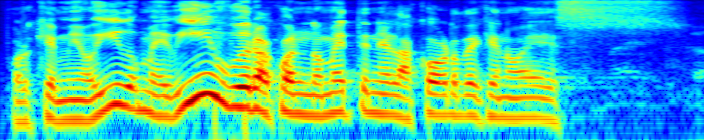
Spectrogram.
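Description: A man in his forties preaching a sermon as pastor in a church, dramatic, going from loud outbursts to hushed whispers. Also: on the high side, animated, moderate pace. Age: 40s.

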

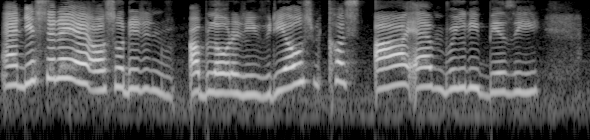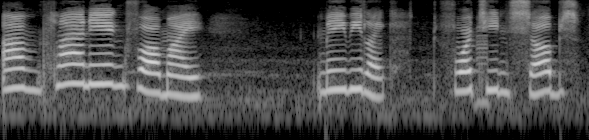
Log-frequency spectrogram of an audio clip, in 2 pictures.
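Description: A woman giving casual gameplay commentary, chatty and apologetic, breaking into excited shouts. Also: high-pitched, slow pace. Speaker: gaming channel host.

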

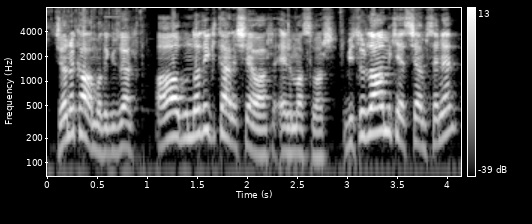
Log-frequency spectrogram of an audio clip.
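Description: A young man giving chatty, excitable live commentary over his own gameplay as a gaming YouTuber, talking to viewers and opponents. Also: high voice, racing. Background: keyboard and mouse clicks.

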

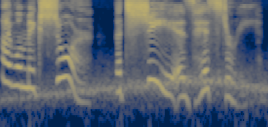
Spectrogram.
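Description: A woman's voice: high-pitched, very animated, takes it slowly, noisy background, full character voice. A woman playing a haughty, menacing android scientist in a video game, condescending and cold.

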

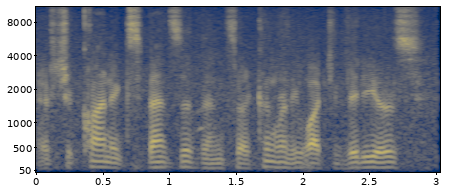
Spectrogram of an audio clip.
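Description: Out walking past a beach and dirt roads, a man vlogs his travels on a handheld camera, shooting first-person. His deep voice comes out brisk with a little hiss or hum behind it, and he talks casually, meandering and self-correcting in an easy manner.

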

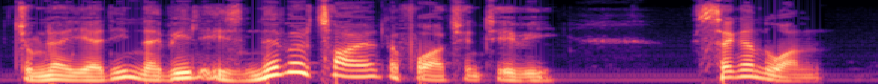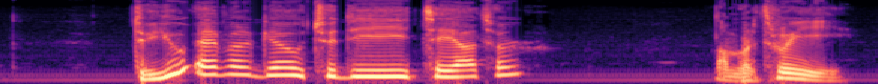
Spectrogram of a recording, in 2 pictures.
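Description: A man's voice: fairly high pitch, wildly swooping pitch, moderate pace, long pauses, a little mellow, dry recording. A man, teaching English by reading out the answers of a test and explaining points in Darija. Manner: reads answers aloud, switches to Darija to explain. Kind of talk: test correction lesson.

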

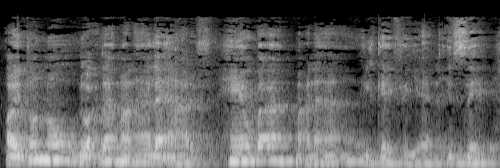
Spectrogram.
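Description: An Egyptian man teaching an English lesson in a mellow, warm voice. He explains patiently, saying each word slowly and repeating it, then checks that everyone follows. The recording is roomy, with a long echo trailing his voice. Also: mid-range voice, lively intonation. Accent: Egyptian Arabic. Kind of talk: classroom-style lesson explanation. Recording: echoey room with long reverb.

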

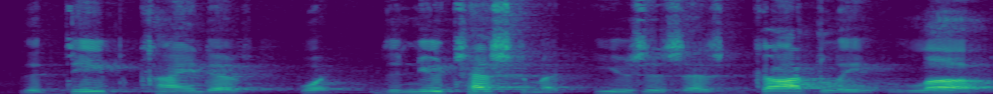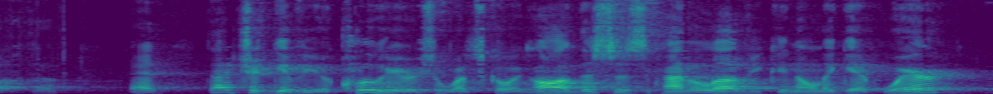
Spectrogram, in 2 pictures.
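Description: A man preaching a sermon as pastor, teaching and explaining words, slowing down to stress scripture. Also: medium pitch, reverberant, big-room sound. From United States. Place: church sanctuary.

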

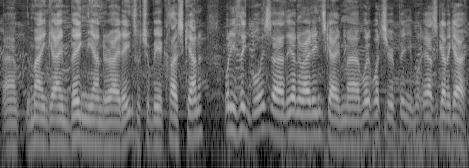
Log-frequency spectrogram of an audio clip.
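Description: A man's voice: mid-range voice, fast talker, a little mellow. Male stream host, hesitant delivery, plenty of ums and uhs. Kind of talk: casual interview.

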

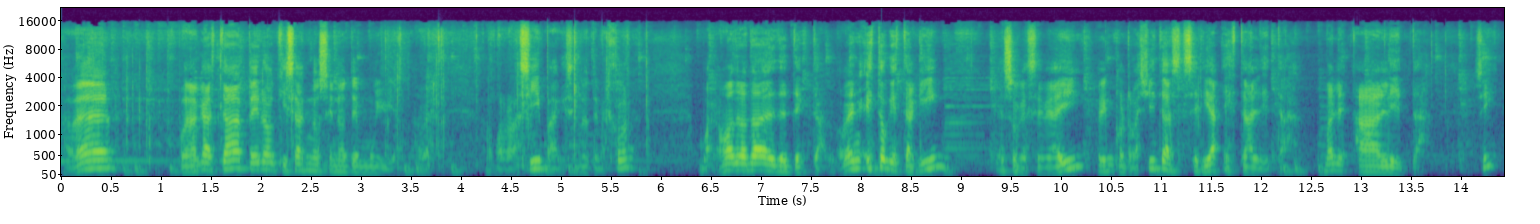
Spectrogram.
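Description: Lively man explaining toys. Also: fairly high pitch, a little fast, creaky, faint music behind. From Argentina. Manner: patient, explanatory, keeps checking in with the viewers. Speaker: toy unboxing vlogger. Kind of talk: explaining to young viewers while unboxing.

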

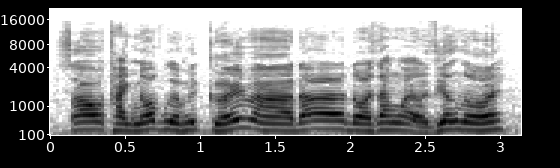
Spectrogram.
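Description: A man's voice: high voice, fairly even intonation, fast talker, natural voice. A man playing a polite village head who rambles and hedges with many fillers, in an amateur short film. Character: polite village head sorting a family's property.

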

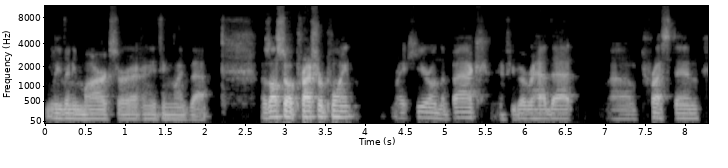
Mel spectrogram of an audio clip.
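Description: A man teaching an EMT course in a casual lecture style, with frequent "um" and "uh" fillers. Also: low-pitched. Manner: casual, many fillers, plain explanatory. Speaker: EMT instructor. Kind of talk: recorded classroom lecture.

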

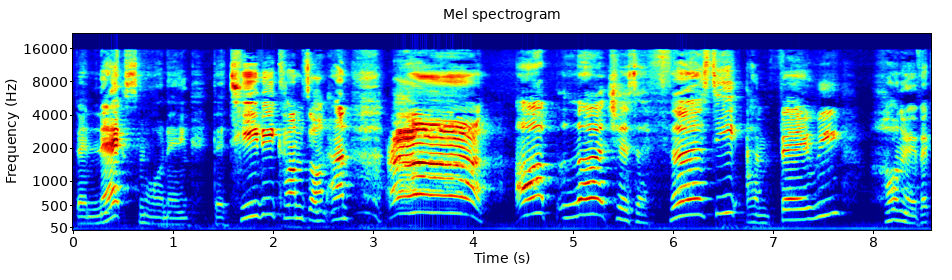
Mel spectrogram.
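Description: A parenting vlogger in her thirties hosts a playful storytime from a small room at home. She reads aloud with theatrical, exaggerated emphasis and chatty asides, her medium-pitched voice pushed and bright.

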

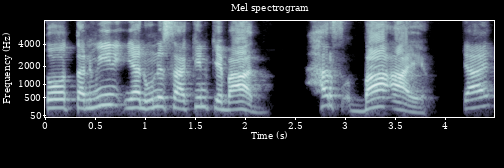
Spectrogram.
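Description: A teacher giving a step-by-step lesson on reading the Quran. The teacher often asks rhetorical questions and spells out letter sounds slowly. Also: mid-range voice, lively intonation, a bit bright. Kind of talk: tajweed lesson.

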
